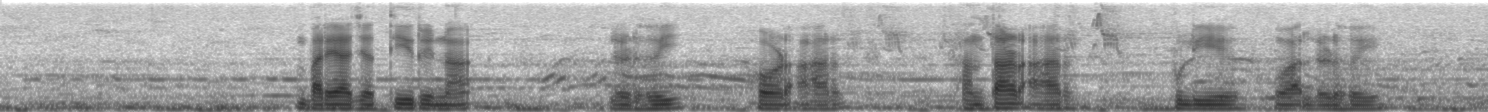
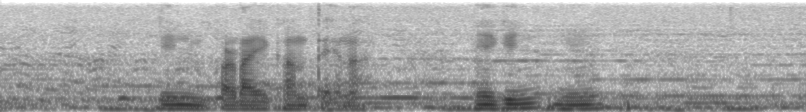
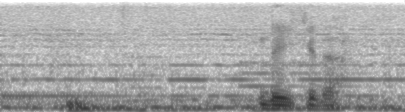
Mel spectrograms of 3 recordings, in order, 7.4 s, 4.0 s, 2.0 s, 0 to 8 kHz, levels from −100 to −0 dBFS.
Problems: constant background noise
